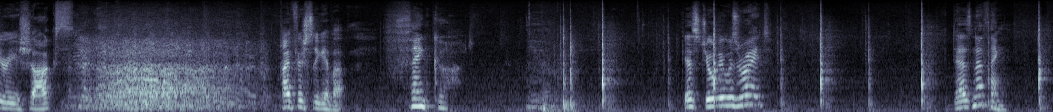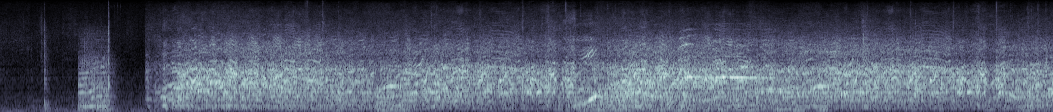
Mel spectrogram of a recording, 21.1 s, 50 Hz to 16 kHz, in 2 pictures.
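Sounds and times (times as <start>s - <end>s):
studio audience laughing: 0.7s - 2.8s, 12.0s - 21.0s.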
